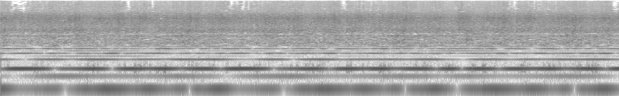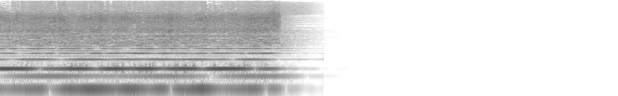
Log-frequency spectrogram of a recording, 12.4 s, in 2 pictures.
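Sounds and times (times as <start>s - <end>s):
laser pulse: 0.0s - 9.4s
power core hum: 0.0s - 9.4s
severe electrical throbbing and distortion: 0.0s - 9.4s.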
